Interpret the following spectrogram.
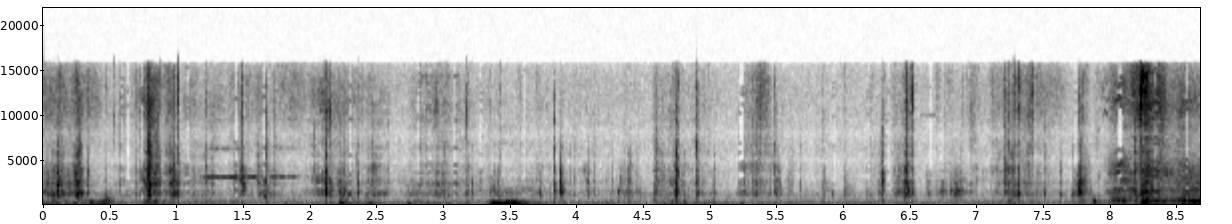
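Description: Faint, scattered rustles and flicks of thin Bible pages being turned by hand.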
